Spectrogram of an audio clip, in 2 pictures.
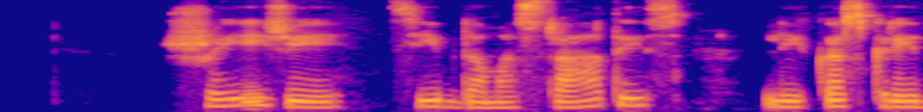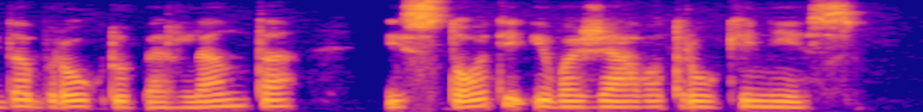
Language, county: Lithuanian, Alytus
